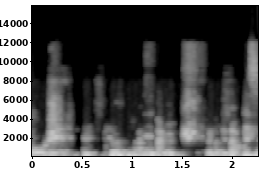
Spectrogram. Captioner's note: laughter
